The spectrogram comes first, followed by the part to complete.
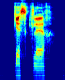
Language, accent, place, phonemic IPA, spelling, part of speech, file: French, France, Lyon, /kɛs klɛʁ/, caisse claire, noun, LL-Q150 (fra)-caisse claire.wav
- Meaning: snare drum, snare, side drum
